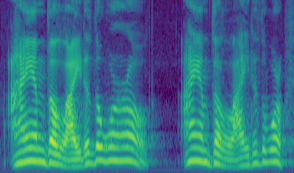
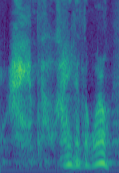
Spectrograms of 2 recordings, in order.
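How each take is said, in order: First: Said in the usual way. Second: Hushed unvoiced whisper of the line. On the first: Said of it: "he's supposed to be saying". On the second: Mother prompting her frozen son from the second row, whispering. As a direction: breathe the words with no voice at all. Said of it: "And she's whispering".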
